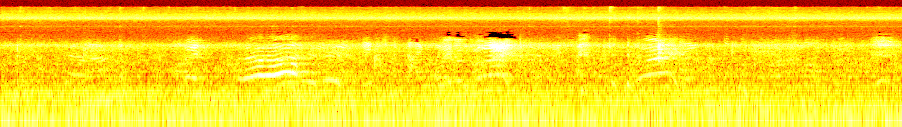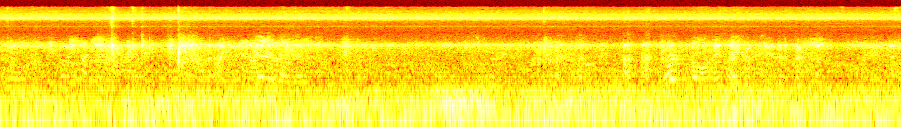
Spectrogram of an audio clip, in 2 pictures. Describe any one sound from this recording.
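Players call out to each other in the distance.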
